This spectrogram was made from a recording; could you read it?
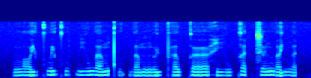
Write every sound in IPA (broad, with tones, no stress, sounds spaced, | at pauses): ŋ ɔː˨˧ j kʷʰ e˧ j kʷʰ ɐ˧ p̚ iː˨˧ w ɐ˧ m kʷʰ ɐ˨ k̚ w ɐ˨ m ŋ ɵ˨˥ ɥ pʰ ɐ˨˥ w k œː˨˥ h iː˨ w k ɐ˥ t̚ t͡s ɵ˧ n w ɐ˨˧ j ŋ ɐ˨˥ t̚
